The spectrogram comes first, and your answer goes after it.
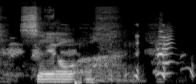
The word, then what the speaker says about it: Sale: Sale. Now that you've got French in my head, Jason, I'm going to keep screwing that up. No, it's spelled just like Sale. It's spelled like Sale.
